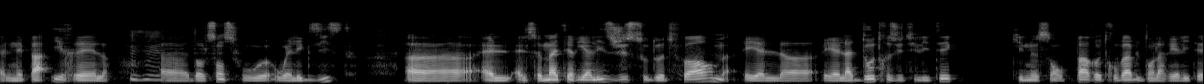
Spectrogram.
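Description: The speech comes at a moderate pace with fairly even intonation, in a dry, close sound with no echo and a quiet background. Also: man, fairly low pitch for a man. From Switzerland, Lausanne. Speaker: multimedia artist. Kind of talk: interview. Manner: halting.

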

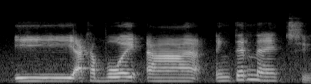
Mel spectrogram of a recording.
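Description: A man with a fairly high pitch talks over noticeable noise in the background. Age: 20s. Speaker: podcast host, book reviewer. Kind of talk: casual solo podcast, book review. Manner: animated.

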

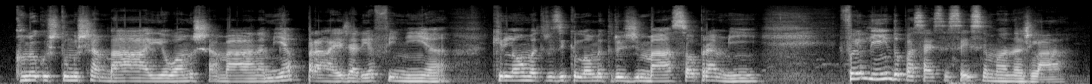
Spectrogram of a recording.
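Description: With audible room echo and noticeable background noise, a woman with a very deep, low pitch speaks at a fairly slow pace and very even loudness. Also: ordinary pitch variation. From Brazil, Bahia (Ilhéus). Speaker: actress, theatre director and activist. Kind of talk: casual interview chat. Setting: studio. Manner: animated.

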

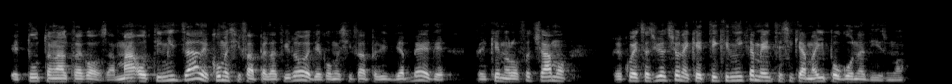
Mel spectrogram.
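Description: Here is an unremarkable speaking voice from a man. He talks at a fairly quick pace with lively intonation. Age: 50s. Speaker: urologist. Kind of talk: interview.

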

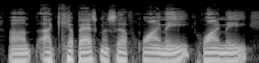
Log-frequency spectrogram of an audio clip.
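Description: Heard on a very clean recording against a silent background, the voice has a dark, mellow tone and a Southern US accent. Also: man, dry, close sound with no echo. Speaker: local distinguished citizen and volunteer. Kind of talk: casual radio interview. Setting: studio.

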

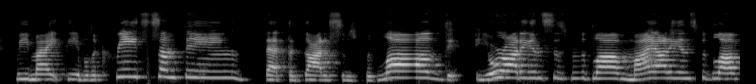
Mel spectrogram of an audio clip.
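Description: Her high-pitched, bright, sharp voice is raised and projected, with lively intonation, big swings in loudness, a fairly slow pace and hardly any pauses. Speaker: podcast host. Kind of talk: interview chat. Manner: animated.

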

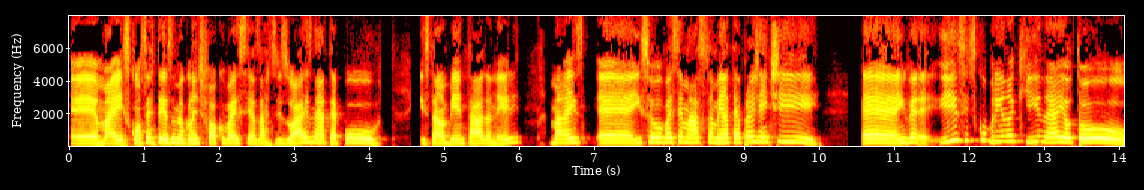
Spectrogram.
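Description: A woman with a high voice talks very slowly, her pitch rising and falling in an ordinary way. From Bahia, Brazil. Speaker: university radio presenter. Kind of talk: casual chat.

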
